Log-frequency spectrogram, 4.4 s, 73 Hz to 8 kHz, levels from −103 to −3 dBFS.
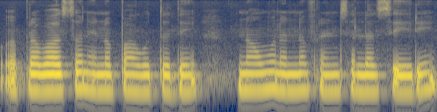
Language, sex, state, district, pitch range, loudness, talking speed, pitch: Kannada, female, Karnataka, Belgaum, 175-190 Hz, -16 LUFS, 95 wpm, 180 Hz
